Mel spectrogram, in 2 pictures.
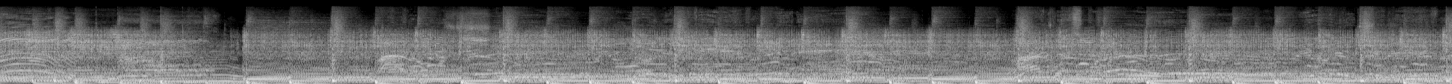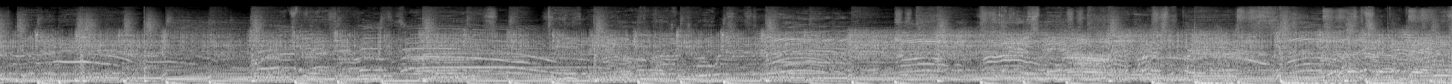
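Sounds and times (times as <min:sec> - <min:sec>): electric guitar lead: 0:00.0 - 0:29.0
steady drum beat: 0:00.0 - 0:29.0
sustained bass: 0:00.0 - 0:29.0.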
